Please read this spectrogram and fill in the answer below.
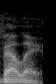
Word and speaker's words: Vallée: It is Vallée.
